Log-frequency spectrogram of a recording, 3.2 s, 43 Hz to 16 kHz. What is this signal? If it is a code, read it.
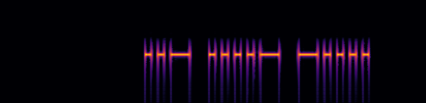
Morse code, heard as a keyed tone, about 25 wpm, 700 Hz. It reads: U46
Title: All Cut Numbers - 3-Digit 25wpm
